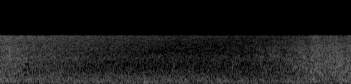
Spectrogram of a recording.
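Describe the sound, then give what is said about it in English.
Ocean waves wash steadily onto a shore, a broad, continuous rushing surf that swells slightly louder at the start and end, with no voices present. “In the waves.”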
